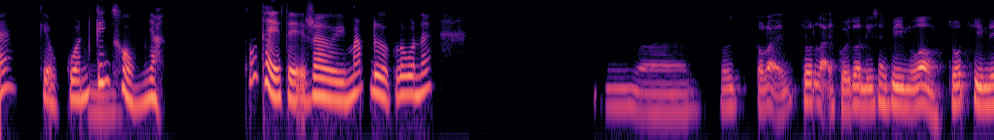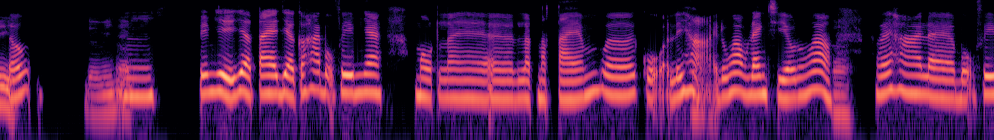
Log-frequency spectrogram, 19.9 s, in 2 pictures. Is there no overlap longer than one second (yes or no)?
yes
